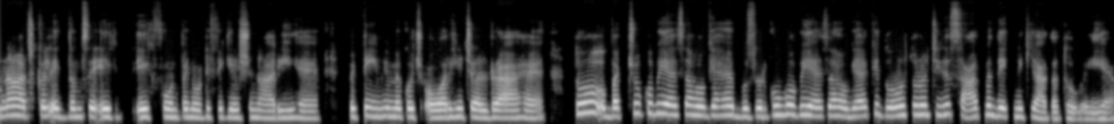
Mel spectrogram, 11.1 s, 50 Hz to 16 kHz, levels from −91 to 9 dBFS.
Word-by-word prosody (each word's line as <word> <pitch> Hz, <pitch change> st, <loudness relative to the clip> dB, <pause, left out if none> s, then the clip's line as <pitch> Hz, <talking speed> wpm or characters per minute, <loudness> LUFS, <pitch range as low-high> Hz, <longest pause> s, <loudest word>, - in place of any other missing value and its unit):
ना 225 Hz, +3 st, +1 dB
आजकल 220 Hz, -1 st, 0 dB
एकदम 200 Hz, 0 st, 0 dB
से 210 Hz, +1 st, +3 dB
एक 200 Hz, -, +3 dB, 0.3 s
1 200 Hz, -, +4 dB
फ़ोन 195 Hz, -2 st, 0 dB
पे 195 Hz, -, -1 dB
नोटिफिकेशन 190 Hz, -1 st, -3 dB
आ 175 Hz, 0 st, -4 dB
रही 180 Hz, +1 st, -4 dB
है, 170 Hz, -2 st, -6 dB, 0.3 s
फिर 205 Hz, -, +2 dB
टीवी 215 Hz, -1 st, -1 dB
में 205 Hz, -1 st, +1 dB
कुछ 205 Hz, 0 st, +1 dB
और 185 Hz, +1 st, +4 dB
ही 205 Hz, +1 st, 0 dB
चल 190 Hz, -3 st, +3 dB
रहा 180 Hz, -1 st, +2 dB
है, 170 Hz, -1 st, -4 dB, 0.3 s
तो 295 Hz, +2 st, +5 dB
बच्चों 210 Hz, +7 st, 0 dB
को 285 Hz, +1 st, -3 dB
भी 280 Hz, 0 st, -1 dB
ऐसा 255 Hz, 0 st, +3 dB
हो 230 Hz, -, +5 dB
गया 235 Hz, +1 st, -2 dB
है, 235 Hz, +1 st, +1 dB
बुज़ुर्गों 205 Hz, +3 st, 0 dB
को 260 Hz, 0 st, +4 dB
भी 245 Hz, 0 st, +2 dB
ऐसा 225 Hz, +1 st, 0 dB
हो 215 Hz, -, +1 dB
गया 210 Hz, +1 st, 0 dB
है 220 Hz, -, +1 dB
कि 270 Hz, -, -5 dB
दोनों-तोनों 240 Hz, +2 st, +2 dB
चीज़ें 245 Hz, +1 st, -3 dB
साथ 205 Hz, -6 st, -4 dB
में 250 Hz, -, +2 dB
देखने 210 Hz, -2 st, +1 dB
की -, -, -3 dB
आदत 155 Hz, +1 st, -7 dB
हो 155 Hz, -, -3 dB
गई 150 Hz, 0 st, -8 dB
है, 155 Hz, -1 st, -7 dB
205 Hz, 255 wpm, -16 LUFS, 185-235 Hz, 0.3 s, तो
